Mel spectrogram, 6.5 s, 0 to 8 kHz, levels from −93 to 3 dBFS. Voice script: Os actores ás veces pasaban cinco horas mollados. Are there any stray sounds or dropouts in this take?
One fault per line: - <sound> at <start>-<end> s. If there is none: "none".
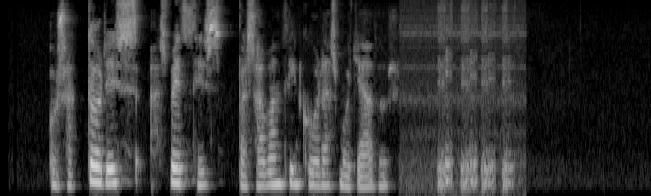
- laugh at 4.4-5.2 s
